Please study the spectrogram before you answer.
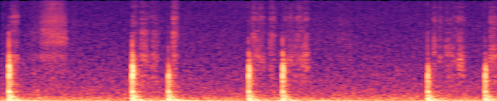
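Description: A wooden graphite pencil writes on a thin white paper sheet resting on a desk, while the dice beside it stay still. Seven sharp, short strokes stand out, each followed by a soft scratching drag of the graphite across the paper over a quiet, low background.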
